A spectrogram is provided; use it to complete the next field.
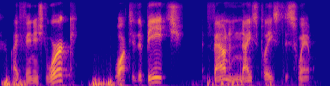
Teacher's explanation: notice that I go up I go up again at the end of the next clause and then I drop down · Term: listing intonation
